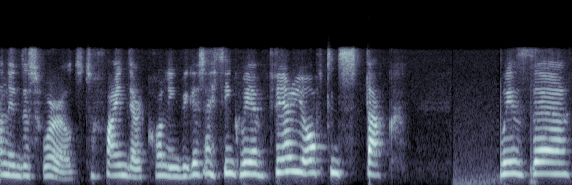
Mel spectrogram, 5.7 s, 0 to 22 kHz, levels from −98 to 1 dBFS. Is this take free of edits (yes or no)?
yes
